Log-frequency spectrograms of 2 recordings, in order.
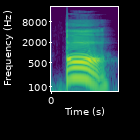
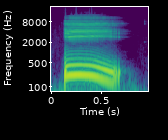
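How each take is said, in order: First: The vowel is low and sounds like 'e'. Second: The vowel is high and sounds like clear 'i'. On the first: The speaker calls it wrong. "Tapi coba kita tengah lidahnya jangan jangan diangkat" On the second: The speaker calls it right. "Tapi sekarang angkat tengah lidahnya"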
